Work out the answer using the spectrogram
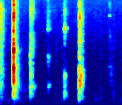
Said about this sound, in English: Let's give her a little clap. Come on, my guys, let's do it.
